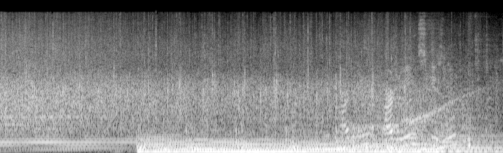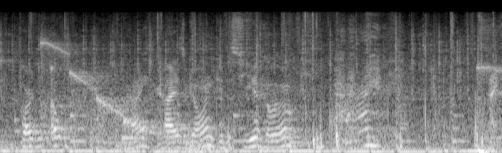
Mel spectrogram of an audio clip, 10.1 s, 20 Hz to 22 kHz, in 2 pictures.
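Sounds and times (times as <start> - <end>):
stage show music: 0.0 - 9.0.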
